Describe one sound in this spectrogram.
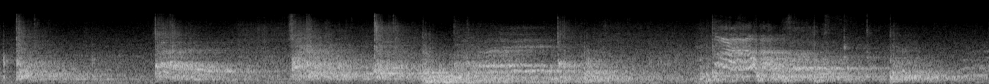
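A tennis ball is struck with a racket, echoing in a large hall.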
